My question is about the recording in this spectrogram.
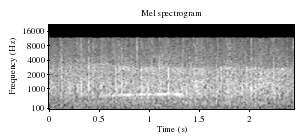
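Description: Audience applause at a church service welcoming gap-year students and their parents. The clapping is dense and even and holds at full volume throughout.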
